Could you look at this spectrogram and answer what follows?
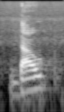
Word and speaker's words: doubt: So in these words, doubt, B is silent, and second one, that.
